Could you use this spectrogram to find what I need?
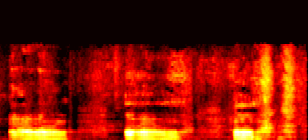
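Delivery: three falling grunts, starting high and stepping down; imitated child's pained grunts. Father imitating his little son pretending to hit his thumb, mock pained grunts. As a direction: mimic a little boy copying dad's grunts. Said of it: "he kinda goes like this".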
